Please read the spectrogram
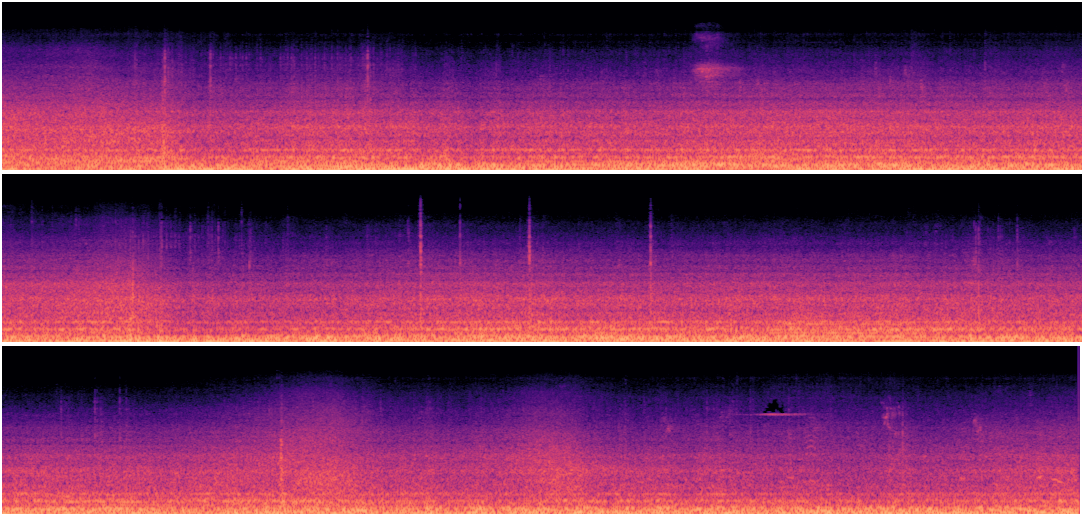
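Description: City street traffic: a steady low rumble with engine hum, swelling a few times as vehicles pass.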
